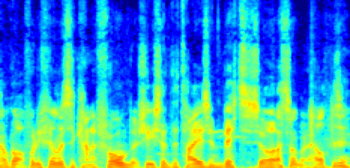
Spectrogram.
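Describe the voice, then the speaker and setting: Speaking at a very fast pace, the man has a Yorkshire accent. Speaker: vlogger, amateur triathlete. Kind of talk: casual vlog to camera.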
